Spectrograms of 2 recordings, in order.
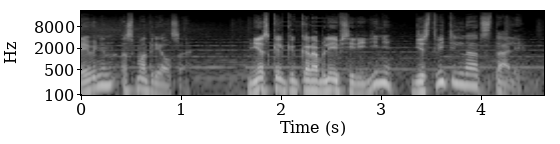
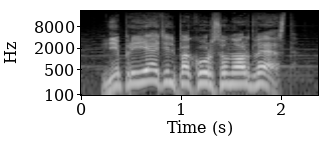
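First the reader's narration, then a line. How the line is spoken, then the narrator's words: Shouted. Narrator (Russian): закричал Марсовый вперед смотрящий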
